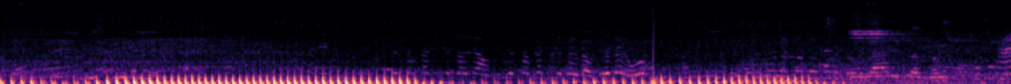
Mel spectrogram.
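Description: A motorcycle engine running close by with a fast, even beat. It is loudest through the first four seconds, eases off, then runs again until about eight seconds in.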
